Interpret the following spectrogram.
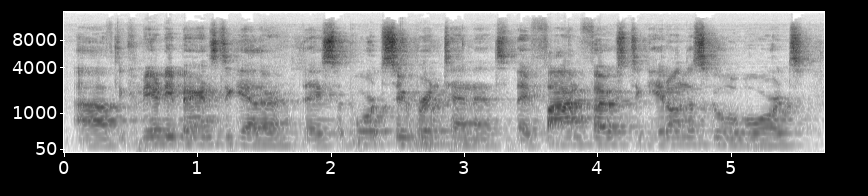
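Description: A man in his thirties, a state legislator, answering questions on a panel with measured, filler-filled speech into a handheld mic. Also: mid-range voice, flat delivery, a bit bright. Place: theater stage. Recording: roomy, distant, faint noise.

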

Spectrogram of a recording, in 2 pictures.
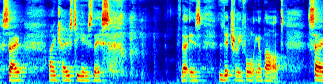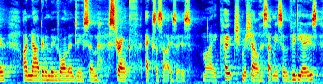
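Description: Low-voiced woman vlogging in an echoey room. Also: a little mellow. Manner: self-deprecating, wry. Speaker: vlogger, injured athlete training. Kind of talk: casual chat to camera. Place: small hotel gym, indoors. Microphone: camera at arm's length. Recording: echoey, reverberant hard-walled room.

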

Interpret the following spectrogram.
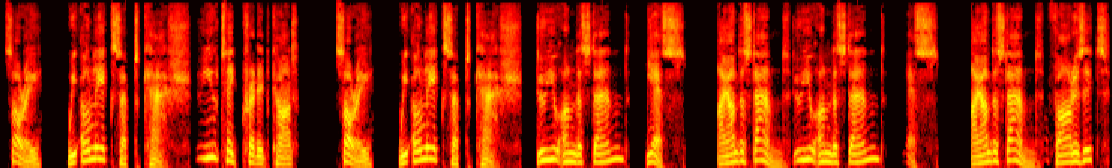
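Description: Slow, husky man reading drills. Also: a little high, huge pitch swings, fairly bright tone, dry recording, clean studio sound. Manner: reads each question and answer twice, measured and deliberate. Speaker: English teacher reading practice dialogues.

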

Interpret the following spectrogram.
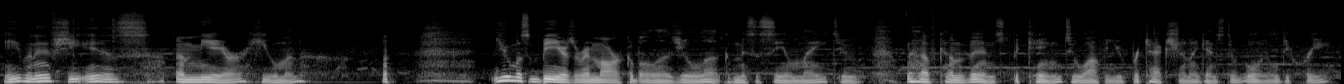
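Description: Man acting as sly rival elf prince, fantasy audio drama, haughty, teasing, dark low drawl, music behind. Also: steady tone, a little slow, natural voice. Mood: sly, appraising. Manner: drawling, condescending, theatrical.

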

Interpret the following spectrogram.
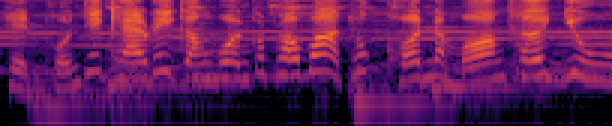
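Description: A woman's voice: high voice, quick pace, over music, lightly acted. A woman voicing a cheerful, childlike robot school bus in a children's cartoon, bubbly and encouraging. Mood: thoughtful, upbeat.

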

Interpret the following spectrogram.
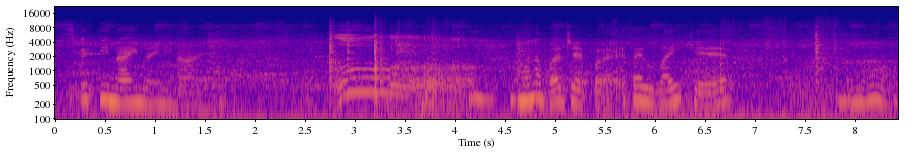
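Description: A woman's voice: mid-range voice, very noisy. A woman chatting casually to viewers as she shops in a large home goods store, exclaiming over items and prices, recorded on a handheld camera. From Canada. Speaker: vlogger. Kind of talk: casual shopping vlog.

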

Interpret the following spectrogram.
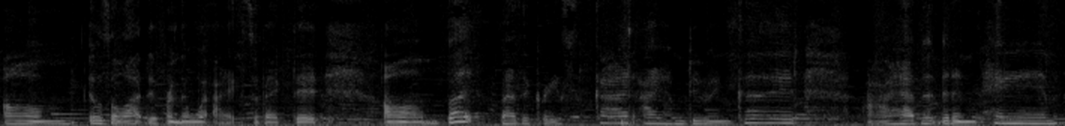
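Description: A young woman talking quietly to her phone camera from a couch at home, low-key and rambling with fillers. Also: a little slow, music in the background. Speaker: vlogger, stay-at-home mom. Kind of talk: quiet casual chat to camera. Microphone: phone at arm's length.

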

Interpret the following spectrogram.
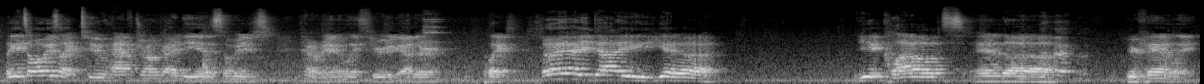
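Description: Echoey, high-voiced young male stand-up. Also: lively intonation, unhurried, fairly bright tone. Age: 20s. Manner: profane, incredulous ranting. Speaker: stand-up comedian at an open mic. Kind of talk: live stand-up comedy. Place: small cafe comedy night, indoors. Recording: distant mic, echoey noisy live room.

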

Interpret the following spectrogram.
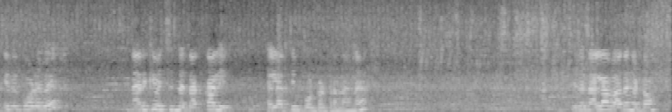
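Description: A woman with a fairly high voice talks viewers through a recipe at her stove, taking it one step at a time and speaking to them directly. The recording has clear background noise and kitchen sounds. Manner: unhurried step-by-step instructions, addressing viewers directly. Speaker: cooking channel host. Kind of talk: home cooking demonstration. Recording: noisy home recording.

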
